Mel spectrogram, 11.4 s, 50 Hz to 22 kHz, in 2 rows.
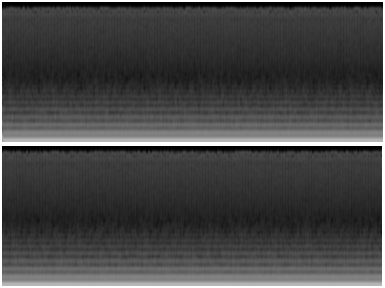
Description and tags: Doepfer A-110-1 VCO Triangle - A2
Sample of the Doepfer A-110-1 triangle output.
Captured using a RME Babyface and Cubase.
